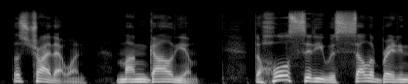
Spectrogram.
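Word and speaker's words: मङ्गलम्: It's mongalium. It's pronounced mongolum. Let's try that one. Mongolium.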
